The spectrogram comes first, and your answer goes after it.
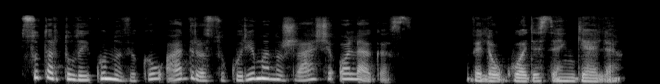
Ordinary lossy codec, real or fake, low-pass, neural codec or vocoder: AAC, 48 kbps; real; 9.9 kHz; none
